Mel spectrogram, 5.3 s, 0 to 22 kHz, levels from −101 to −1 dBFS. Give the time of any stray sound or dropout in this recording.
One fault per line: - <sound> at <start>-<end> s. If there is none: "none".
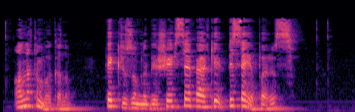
none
